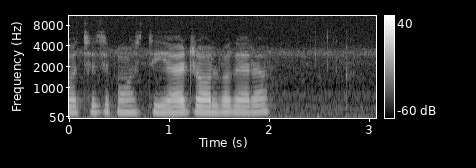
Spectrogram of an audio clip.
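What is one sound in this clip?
A woman speaks loudly close by in drawn-out tones.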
